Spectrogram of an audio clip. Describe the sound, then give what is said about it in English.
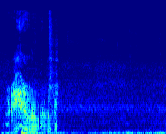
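The King Panther growl noise from a video game is a short, snarling burst at the very start, followed by a quiet low background. “Stupid King Panther noise every time you do something.”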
